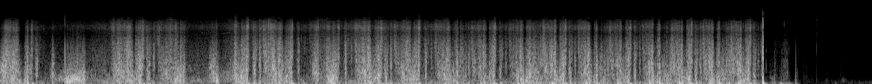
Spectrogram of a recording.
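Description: Strong wind buffeting over the microphone of a GoPro strapped to a falling rifle, rushing and fluttering unevenly as it drops through the air. Near the end a sharp knock as it hits the ground, and the rush cuts off.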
